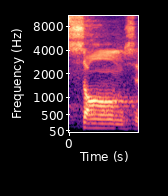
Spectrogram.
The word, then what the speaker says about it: Psalms: It's Psalms. It begins with a P. The P is silent.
